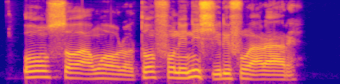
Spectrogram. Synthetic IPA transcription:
ʊ˦n̩˦sɔ˧a˨ŋʷɔ˦ɔ˨ɾɔ˨to˦m̩˦fʊ˦nɪ˦ni˦˨ʃi˨ɾi˦fʊ˦a˨ɾa˦a˦ɾɪ˦

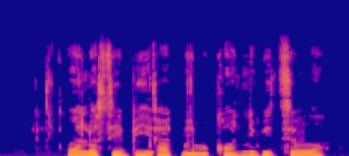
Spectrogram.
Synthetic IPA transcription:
w̃ɔ̃˦lɔ˧si˦bi˧a˧k͡pe˨ɾo˨kʰã˧nĩ˦bi˧ti˦w̃ɔ̃˦

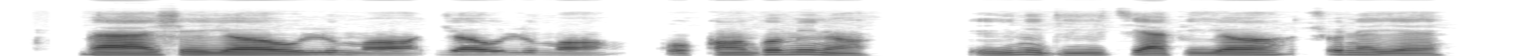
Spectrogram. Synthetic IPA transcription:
baː˦˧ʃe˧jɔ˧o˧lu˦mɔ̃˧jɔ˧o˧lu˦mɔ̃˧ | ko˨kã˧ɡo˦mĩ˦˨nã˨ | e˨ji˨˦nĩ˦˨di˨˦ti˦a˧fi˧jɔ˦ʃo˦nɛ̃˦˨jɛ˧

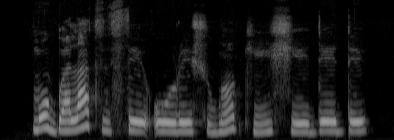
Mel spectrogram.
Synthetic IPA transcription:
mo˧ɡ͡ba˨˦la˦ti˧se˧o˧ɾe˧ʃu˨ɡ͡bɔ̃˨˦kʰiː˨˦ʃe˧de˦de˦

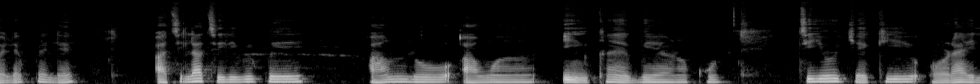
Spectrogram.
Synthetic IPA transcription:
ɛ˨lɛ˨˦k͡pɛ˦˨lɛ˨˦ | a˦˨ti˧la˦tʰi˧ɾi˦wi˦k͡pe˦ | a˨˦n̩˦lo˧a˨w̃ɔ̃˧ | i˨ŋ̩˨kʰã˧ɛ˨ɡ͡bẽ˧ɛ˧ɾ̃ã˧kũ˧ | ti˦jo˦d͡ʒɛ˧˦ki˦ɔ˦˨ɾa˨˦i˧l

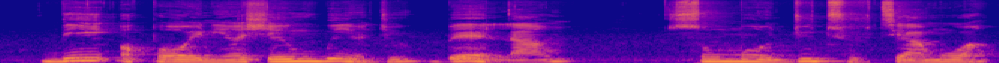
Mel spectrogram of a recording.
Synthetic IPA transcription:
bi˦ɔ˨k͡pɔ˨˧e˨nĩ˨j̃ã˨˧˦ʃe˧nũ˦ɡ͡bĩ˦j̃ã˨d͡ʒu˨˦bɛː˦˨la˨˦nũ˦ | sũ˦mɔ̃˦o˧d͡ʒu˦˨tʰu˨ti˦a˧mũ˦wa˧

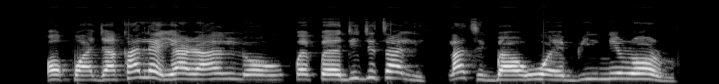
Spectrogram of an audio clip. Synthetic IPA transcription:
ɔ˨k͡pɔ˨a˨d͡ʒa˨ka˦lɛ˦˨ja˦˨ɾa˦n̩˦lɔ˧o˦˧k͡pɛ˧k͡pɛ˧di˦d͡ʒi˦ta˦˨li˨ | la˦ti˧ɡ͡ba˧o˧wɔ˦ɛ˧bi˦nĩ˦ɾɔ˦˨ɾũ˨˦

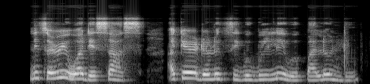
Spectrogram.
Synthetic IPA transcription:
nĩ˦to˧ɾi˦˨wɔ˨˦de˨sa˦˨s | a̰˧ke˦ɾe˦do˧lu˦ti˧ɡ͡bo˧ɡ͡bo˧i˧le˦i˦˨we˨˦k͡pa˧lo˦˨n̩˨do˨˦

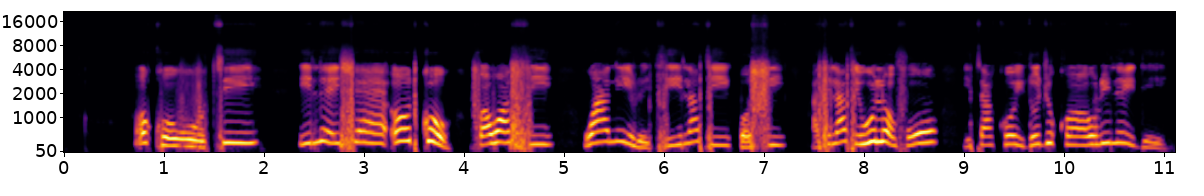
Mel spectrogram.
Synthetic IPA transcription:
o˧ko˨wo˨ti˦ | i˧le˦i˧ʃɛ˦o˦dko˦˨ | fɔ˧wɔ˦si˧ | wa˦nĩ˦i˦˨ɾe˨tʰi˨˦la˦ti˧k͡pɔ˨si˦ | a˨ti˨˧˦la˦ti˧wu˦lɔ˦˨fũ˨˦ | i˨ta˧ko˧i˨do˨˦d͡ʒu˦kɔ˧o˧ɾi˦le˦i˦˨de˨

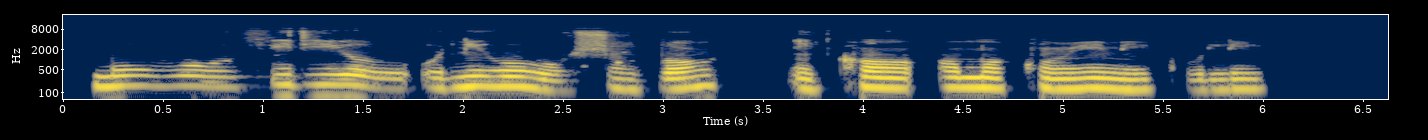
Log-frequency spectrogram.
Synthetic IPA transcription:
mõ˧wo˧vi˦di˦o˦˨o˧˨nĩ˨˦o˦o˨ʃũ˨ɡ͡bɔ̃˨˦ | ĩ˨kʰã˧ɔ˦mɔ̃˧kũ˧ɾ̃ĩ˦mĩ˧kʰu˨˦le˦

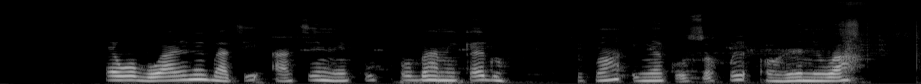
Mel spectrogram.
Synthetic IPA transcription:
ɛ˧wo˧bo˨a˧ɾi˦nĩ˦ɡ͡ba˦˨ti˨˦a˦˨ti˦mĩ˧ku˦ | o˦ba˦mĩ˧kɛ˦du˦˨ | su˨ɡ͡bɔ̃˨˦i˦˨j̃ɛ̃˧ko˨sɔ˧k͡pe˦ɔ˦˨ɾɛ˨˦nĩ˧wa˦

